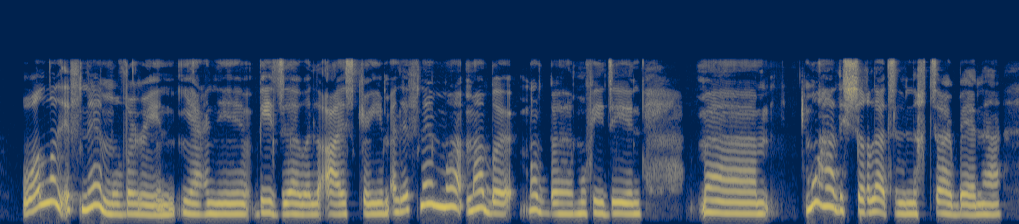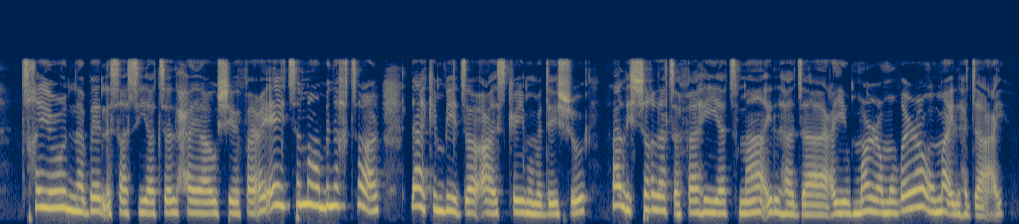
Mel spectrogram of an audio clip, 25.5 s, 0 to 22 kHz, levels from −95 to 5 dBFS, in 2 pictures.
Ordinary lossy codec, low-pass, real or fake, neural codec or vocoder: none; 7.2 kHz; real; none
